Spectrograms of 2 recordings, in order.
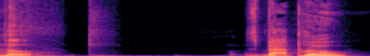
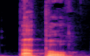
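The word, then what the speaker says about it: Beppu: uh um um um beo beo beo not beu well I'm thinking French it sounds French that's what C Chase's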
